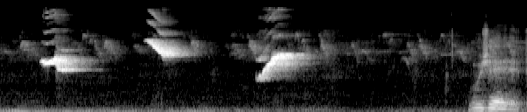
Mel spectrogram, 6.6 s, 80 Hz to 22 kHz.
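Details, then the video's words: Red-cowled cardinal recorded on 18 June 2021, giving three loud, clear whistled phrases about a second apart, each sliding downward, followed by a man speaking at the end. "Galo-de-campina fantástico"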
